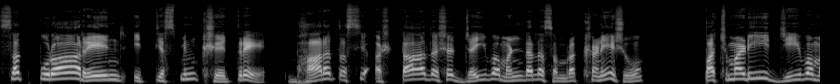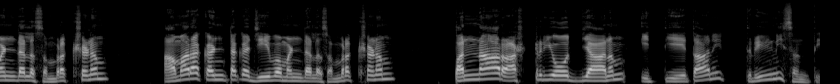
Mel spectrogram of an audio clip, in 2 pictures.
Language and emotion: Sanskrit, neutral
